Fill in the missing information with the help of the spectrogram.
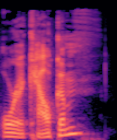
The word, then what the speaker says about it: orichalcum: orichalcum. And orichalcum? Orichalcum. It's spelled O-R-I-C-H-A-L-C-U-M.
